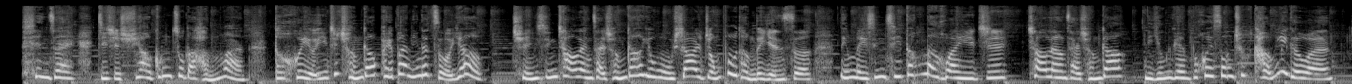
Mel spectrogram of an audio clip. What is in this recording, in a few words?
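Mandarin Megamix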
